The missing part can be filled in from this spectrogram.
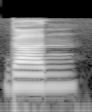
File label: "ghan2", Taiwanese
